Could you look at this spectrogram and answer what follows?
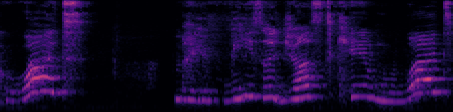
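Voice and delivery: high, stunned "What?" with a slow disbelieving middle; reliving the moment the news landed; squeaky astonished replay; shocked disbelief. Retold or imitated. Shocked reaction to visa news.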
